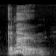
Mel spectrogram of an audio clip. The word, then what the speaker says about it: GNOME: acronym of ganu as ganu is not Unix and that is why we have a hard G in Gnome it is respecting its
